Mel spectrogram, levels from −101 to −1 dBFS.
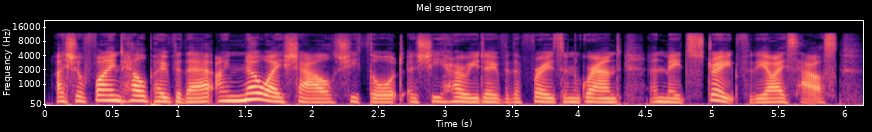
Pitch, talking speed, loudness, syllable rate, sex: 185 Hz, 255 wpm, -18 LUFS, 6.0 syllables/s, female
